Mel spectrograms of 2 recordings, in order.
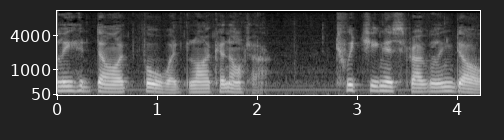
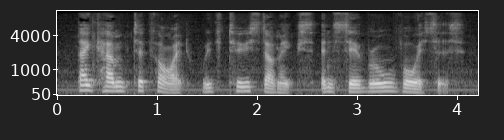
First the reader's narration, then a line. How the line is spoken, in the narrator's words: said Kaa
